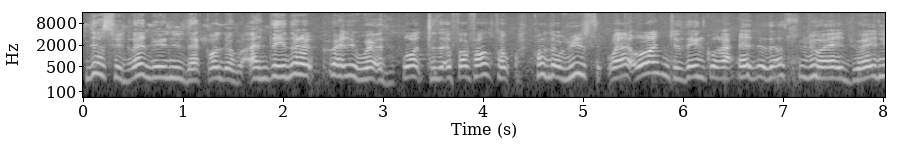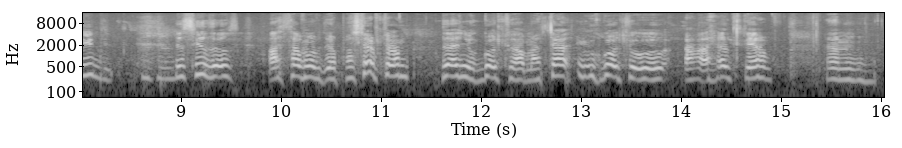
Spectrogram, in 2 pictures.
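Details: 33-year-old woman born with cerebral palsy; dysarthric speech in cerebral palsy.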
